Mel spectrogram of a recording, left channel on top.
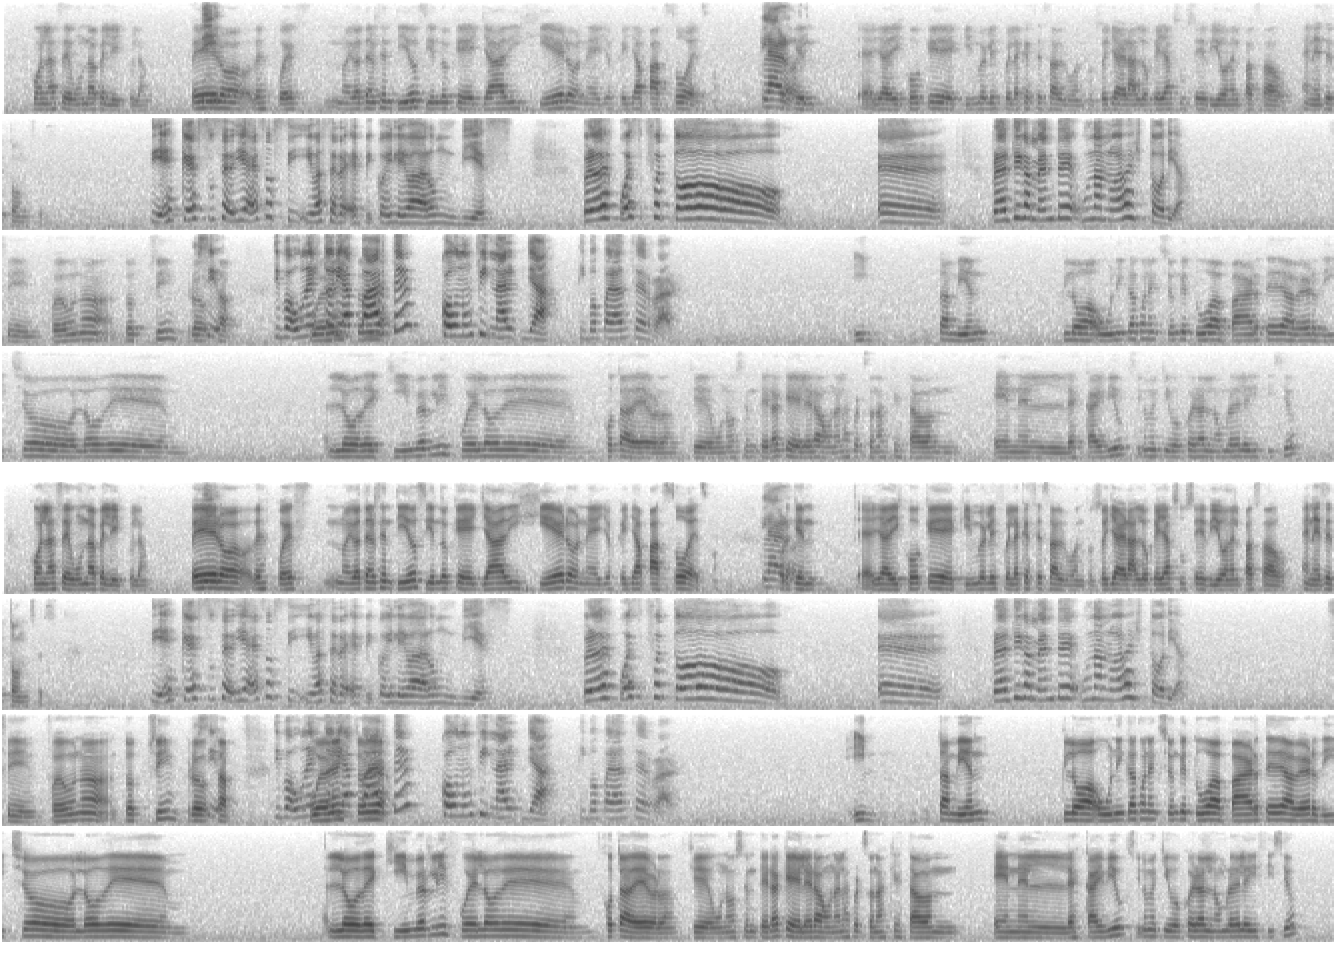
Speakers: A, on the right; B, on the left.
A: con la segunda película. Pero
B: sí,
A: después no iba a tener sentido, siendo que ya dijeron ellos que ya pasó eso,
B: claro.
A: porque
B: y
A: en- ella dijo que Kimberly fue la que se salvó, entonces ya era lo que ya sucedió en el pasado, en ese entonces.
B: Si es que sucedía eso, sí, iba a ser épico y le iba a dar un diez Pero después fue todo eh, prácticamente una nueva historia.
A: Sí, fue una, to- sí, creo,
B: sí,
A: o sea,
B: tipo una
A: fue
B: historia
A: una historia
B: aparte con un final ya, tipo para encerrar.
A: y también la única conexión que tuvo, aparte de haber dicho lo de lo de Kimberly, fue lo de J JD, ¿verdad? Que uno se entera que él era una de las personas que estaban en el Skyview, si no me equivoco, era el nombre del edificio.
